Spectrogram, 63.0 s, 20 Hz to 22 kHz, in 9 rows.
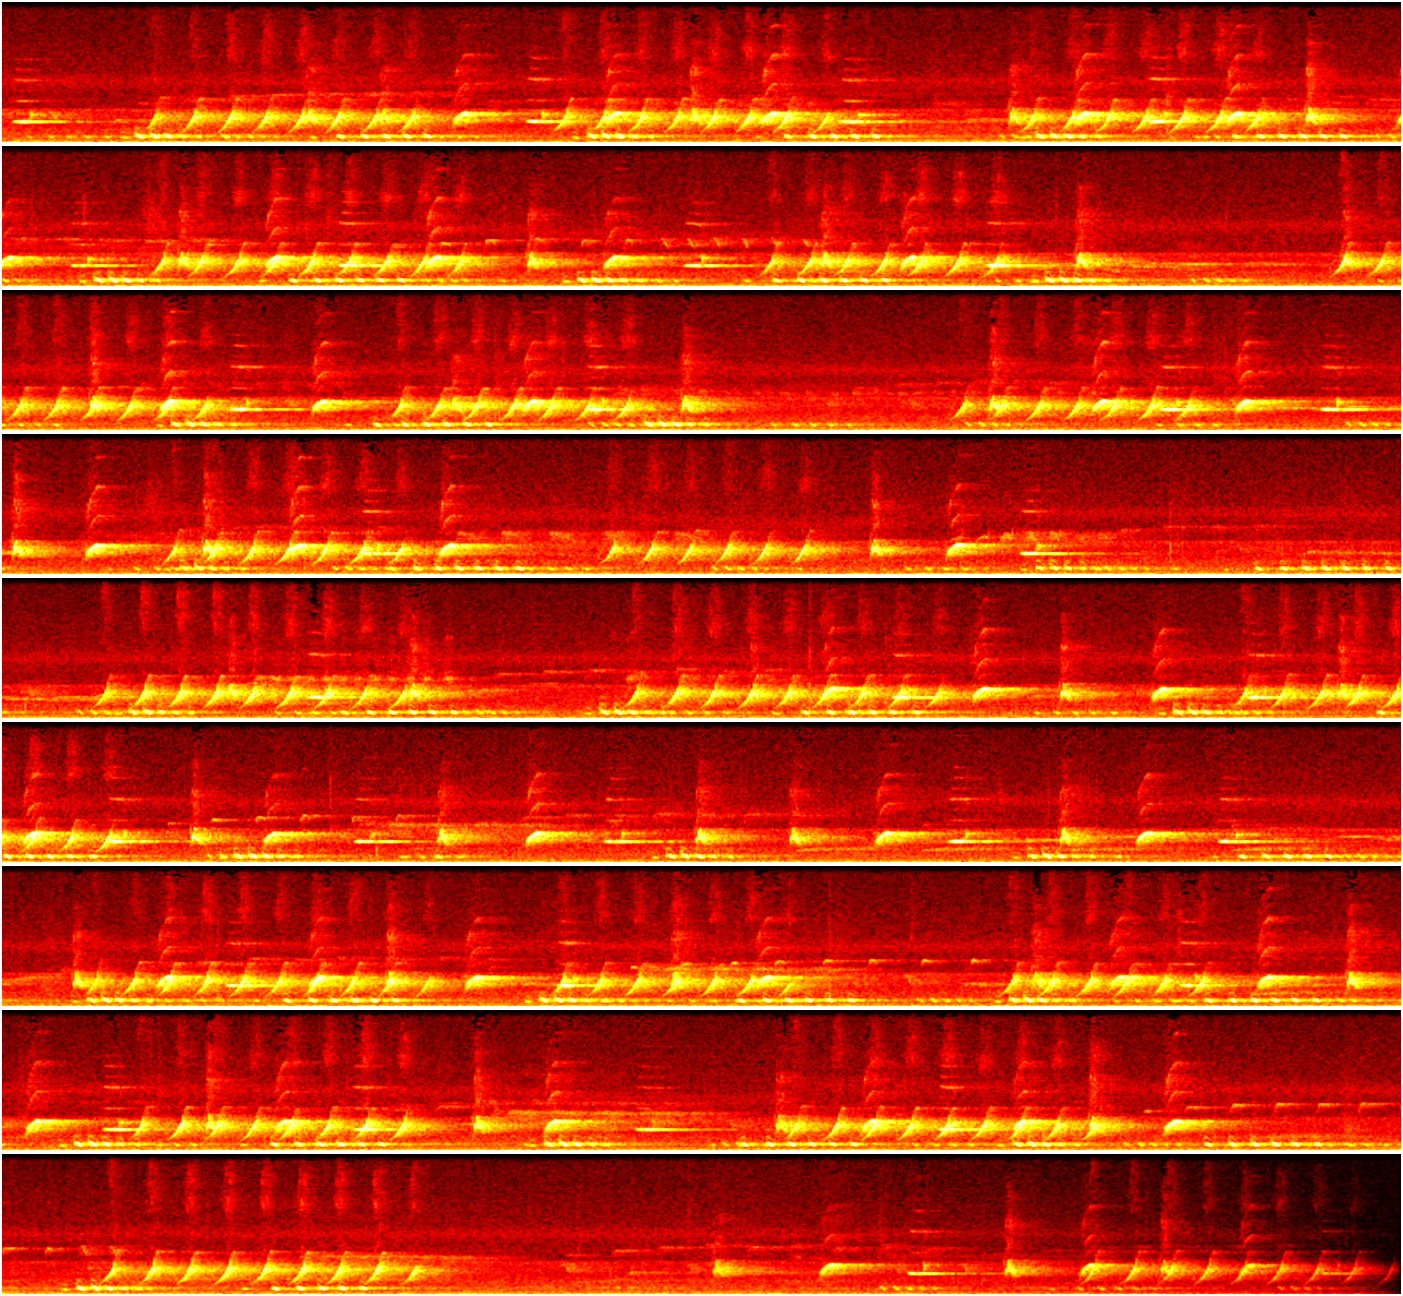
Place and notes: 水上, Puli Township, Nantou County - Birds singing
Birds singing, Next to the woods
26 April 2016, ~05:00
